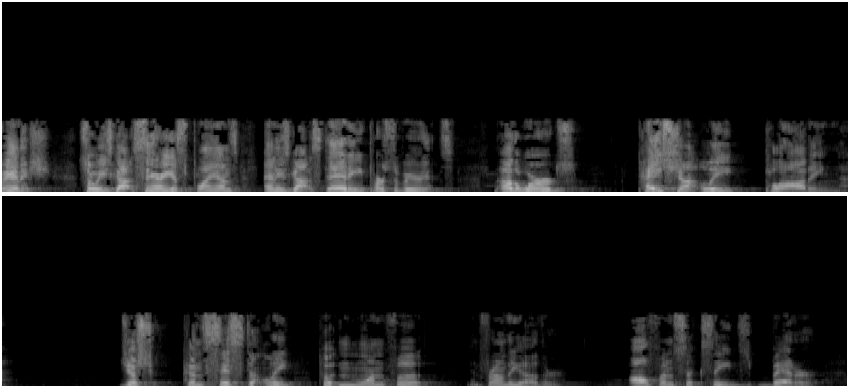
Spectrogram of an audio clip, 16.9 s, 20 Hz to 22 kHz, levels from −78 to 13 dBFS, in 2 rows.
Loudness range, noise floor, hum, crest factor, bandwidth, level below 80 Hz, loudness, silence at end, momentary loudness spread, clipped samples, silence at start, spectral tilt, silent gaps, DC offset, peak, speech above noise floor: 10 LU; -77 dBFS; none; 20 dB; 8.8 kHz; -76 dBFS; -27 LUFS; 0.35 s; 16 LU; under 0.1%; 0 s; -2.5 dB/octave; none; under 0.1%; -8 dBFS; 50 dB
